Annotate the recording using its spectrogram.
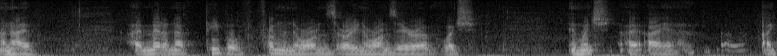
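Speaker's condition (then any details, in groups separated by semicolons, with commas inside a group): Stuttering; lifelong stuttering; no stutter when singing or speaking to a meter, stutters when speaking freely; repeated words, blocks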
